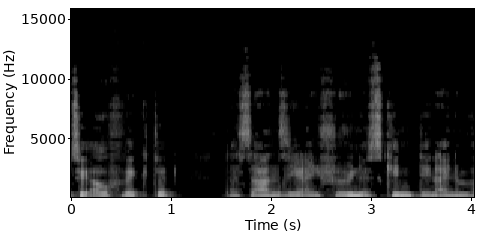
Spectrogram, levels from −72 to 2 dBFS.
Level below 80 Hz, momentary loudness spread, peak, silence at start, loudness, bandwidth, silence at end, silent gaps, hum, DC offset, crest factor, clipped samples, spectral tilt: -40 dBFS; 7 LU; -12 dBFS; 0 s; -31 LUFS; 13 kHz; 0 s; none; none; under 0.1%; 20 dB; under 0.1%; -5 dB/octave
